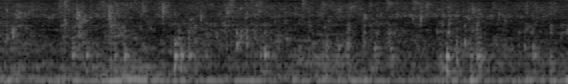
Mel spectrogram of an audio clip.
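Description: Steady rush of warm tap water running into a basin, continuous and fairly close, with no voices.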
